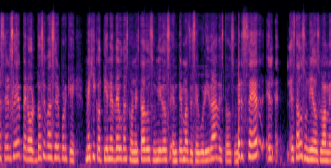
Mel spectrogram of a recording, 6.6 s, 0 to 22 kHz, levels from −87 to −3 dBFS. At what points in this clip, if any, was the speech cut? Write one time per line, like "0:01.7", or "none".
0:04.8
